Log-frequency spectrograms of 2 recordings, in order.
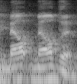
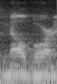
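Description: First: Melbourne is said with an Australian pronunciation. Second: Melbourne is said with a non-Australian pronunciation. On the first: "He used to get the Australian pronunciation though" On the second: "everybody else says Melbourne"

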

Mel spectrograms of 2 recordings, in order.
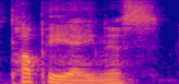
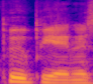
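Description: First: The first syllable sounds like 'pup'. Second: The first syllable sounds like 'poo'. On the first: "Maybe it's puppy anus" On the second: "maybe it's not poopy anus"

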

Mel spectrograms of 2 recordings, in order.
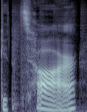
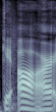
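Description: First: The t in 'guitar' is a clear t. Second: The t in 'guitar' is a glottal stop. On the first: The speaker calls it right. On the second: The speaker calls it wrong.

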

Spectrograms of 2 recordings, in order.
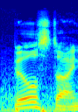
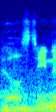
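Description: First: The ending sounds like 'stein' in 'beer stein'. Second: The ending does not sound like 'stein'. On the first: The speaker calls it right. "it's Bilstein. You have to think of it like Beerstein" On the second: The speaker calls it wrong. "It's not Bilstein"

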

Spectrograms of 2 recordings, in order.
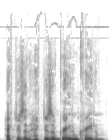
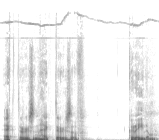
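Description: First: It is said in the speaker's ordinary accent. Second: It is said in a put-on Mexican accent.

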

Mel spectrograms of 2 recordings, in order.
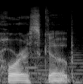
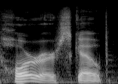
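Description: First: The word begins with a plain 'horo' sound. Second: The word begins like the word 'horror'.

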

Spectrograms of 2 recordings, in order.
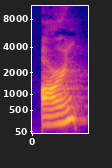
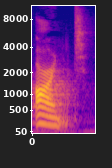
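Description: First: The final T is held and not released. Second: The final T is released with a pop.

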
